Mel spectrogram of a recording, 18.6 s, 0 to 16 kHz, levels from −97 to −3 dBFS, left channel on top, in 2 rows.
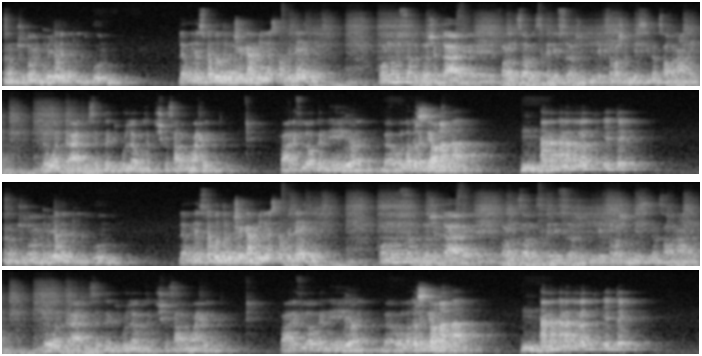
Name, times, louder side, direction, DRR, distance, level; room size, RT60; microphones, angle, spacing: voice 1, 0.0-1.5 2.3-3.4 5.0-9.3 9.8-12.2 12.5-12.6 13.0-15.4 16.2-16.7, left 2 dB, 80° left, 4 dB, 0.6 m, -22 dB
voice 2, 0.5-0.9 2.5-4.3 13.9-14.0 14.8-15.4 16.5-17.6, equal, 10° right, 1 dB, 0.4 m, -19 dB
sound 1, 3.7-10.6, equal, 10° left, 0.9 m, -33 dB
4.4 x 2.1 x 4.6 m, 0.94 s
head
